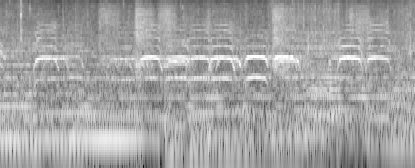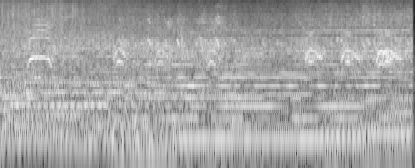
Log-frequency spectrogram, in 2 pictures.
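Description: A large flock of ravens bursts from Winterfell in Game of Thrones, a loud, dense chorus of overlapping harsh calls and cries that carries steadily throughout over a continuous low rumble.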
